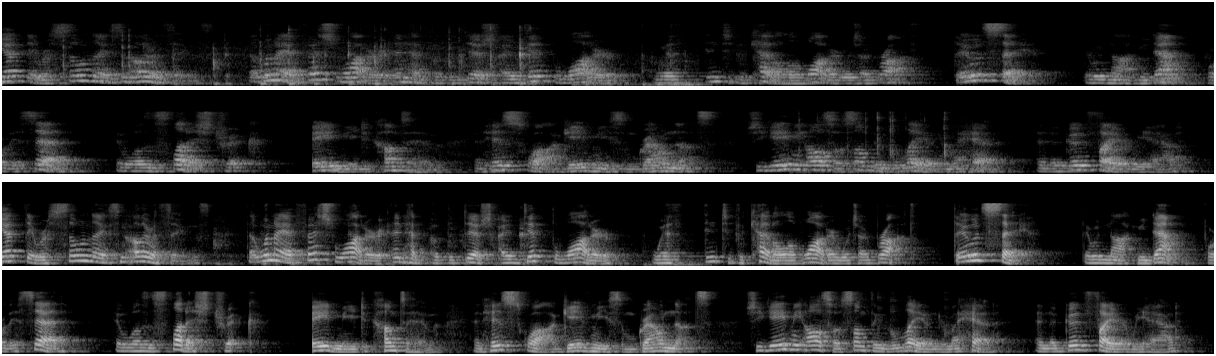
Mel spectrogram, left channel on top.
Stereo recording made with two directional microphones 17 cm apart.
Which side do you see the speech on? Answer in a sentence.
You can hear the speech on the right.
